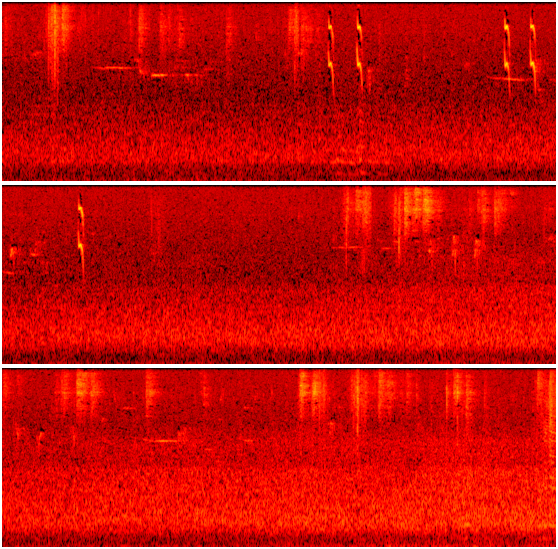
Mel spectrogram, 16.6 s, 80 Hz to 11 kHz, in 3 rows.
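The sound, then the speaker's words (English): A flock of about 10 or 12 type 2 birds perched atop a tall Douglas fir by a camp, calling: short, sharp high chips scattered irregularly, some in quick pairs, fairly faint over a steady low rumble of background noise. No one speaks. “Our type 2s must be about 10 or 12 birds.”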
